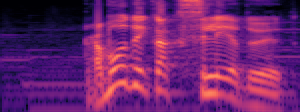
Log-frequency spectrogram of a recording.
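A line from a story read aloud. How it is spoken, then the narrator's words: Sharp shout. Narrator (Russian): прикрикнул Эвик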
